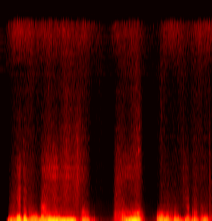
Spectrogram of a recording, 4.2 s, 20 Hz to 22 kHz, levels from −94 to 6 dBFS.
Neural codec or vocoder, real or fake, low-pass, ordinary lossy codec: codec, 44.1 kHz, 0.9 kbps, DAC; fake; 19.8 kHz; none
